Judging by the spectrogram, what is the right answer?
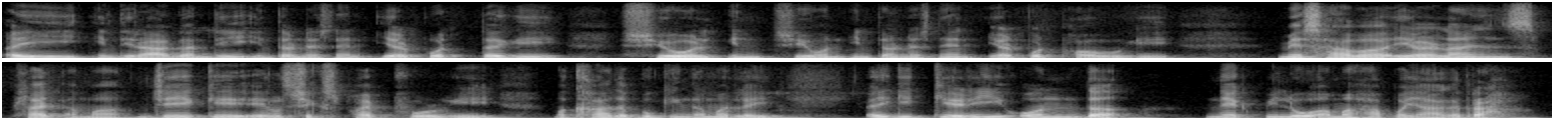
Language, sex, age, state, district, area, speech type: Manipuri, male, 18-30, Manipur, Kangpokpi, urban, read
